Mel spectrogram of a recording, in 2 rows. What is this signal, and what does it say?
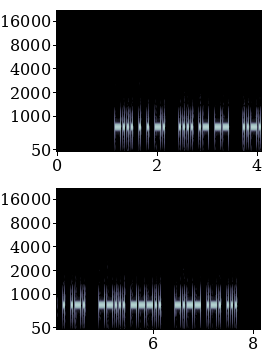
Morse code, heard as a keyed tone, about 32 wpm, 700 Hz. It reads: BEEN HAM FER 78 YRS
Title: Practice QSO - Exchange 3 - More Info - 30wpm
